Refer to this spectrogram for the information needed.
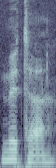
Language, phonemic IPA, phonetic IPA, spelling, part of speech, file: German, /ˈmʏtɐ/, [ˈmʏtʰɐ], Mütter, noun, De-Mütter.ogg
- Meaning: nominative/accusative/genitive plural of Mutter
